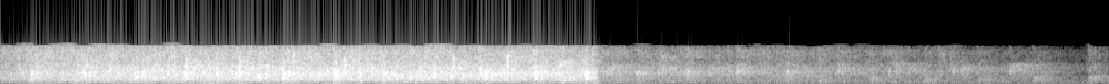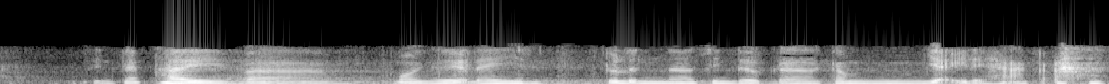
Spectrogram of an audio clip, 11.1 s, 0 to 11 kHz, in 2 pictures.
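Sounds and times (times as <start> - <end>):
crowd applauding: 0.0 - 5.6
speech: 6.1 - 11.0.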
